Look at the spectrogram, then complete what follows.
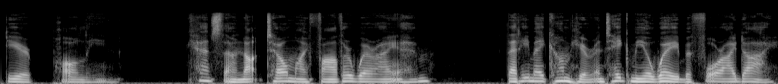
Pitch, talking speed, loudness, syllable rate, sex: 125 Hz, 175 wpm, -19 LUFS, 5.0 syllables/s, male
